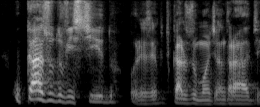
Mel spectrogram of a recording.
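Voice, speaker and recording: The recording is very clean, and the background is silent. A man's pitch swings very widely as he talks. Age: 70s. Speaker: writer and illustrator. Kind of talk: panel talk. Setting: stage with audience. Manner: halting, with many repetitions.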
